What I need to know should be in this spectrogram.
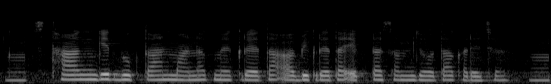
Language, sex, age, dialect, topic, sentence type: Maithili, female, 18-24, Eastern / Thethi, banking, statement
